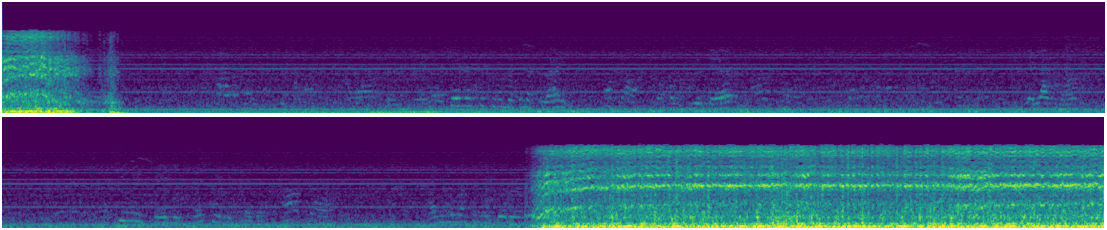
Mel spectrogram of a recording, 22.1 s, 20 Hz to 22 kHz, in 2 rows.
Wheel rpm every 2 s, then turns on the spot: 30, 0, 0, 0, 0, 0, 0, 0, 160, 230, 230.
none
